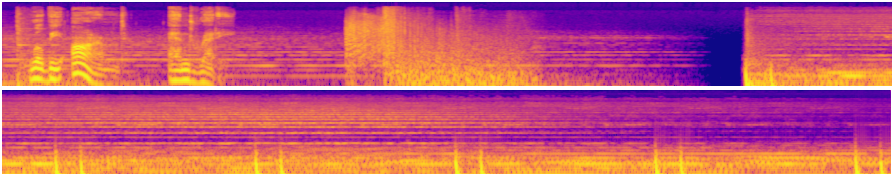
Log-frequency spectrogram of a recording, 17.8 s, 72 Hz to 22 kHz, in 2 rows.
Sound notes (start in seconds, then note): 3.4 explosion booming; 7.6 mysterious music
